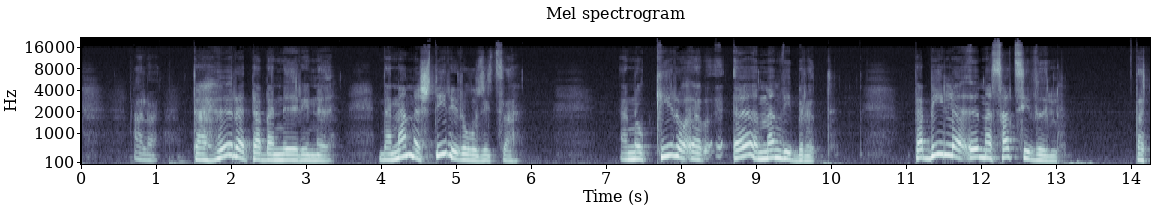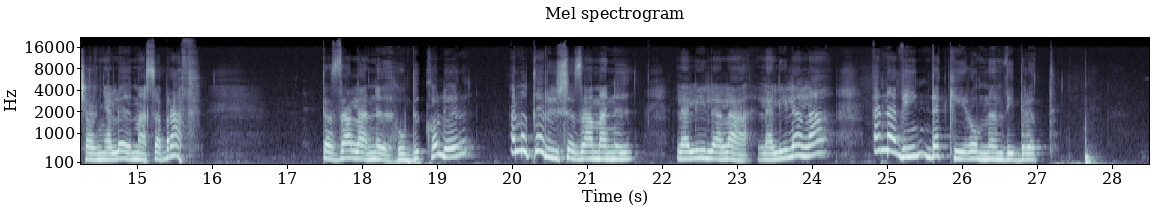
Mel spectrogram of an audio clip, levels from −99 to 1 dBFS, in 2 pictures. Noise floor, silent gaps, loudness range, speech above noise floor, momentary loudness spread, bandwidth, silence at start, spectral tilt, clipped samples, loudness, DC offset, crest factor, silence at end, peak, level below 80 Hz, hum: -55 dBFS; none; 3 LU; 40 dB; 12 LU; 18 kHz; 0.7 s; -6 dB/octave; under 0.1%; -16 LUFS; under 0.1%; 16 dB; 0.65 s; -2 dBFS; -38 dBFS; none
